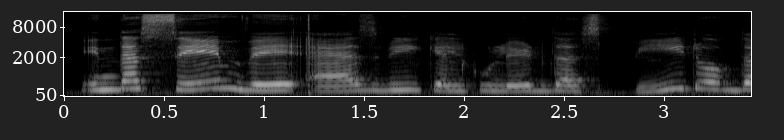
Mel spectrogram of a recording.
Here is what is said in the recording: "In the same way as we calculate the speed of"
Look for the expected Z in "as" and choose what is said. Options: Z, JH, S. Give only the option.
Z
